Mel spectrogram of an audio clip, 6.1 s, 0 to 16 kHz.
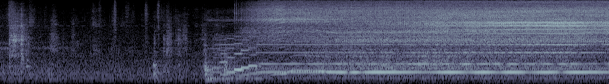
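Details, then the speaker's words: Dental surgical handpiece with a 1.2 mm pilot drill, preparing osteotomy sites for narrow diameter implants on a practice upper maxillary model: high steady whine spinning up and running. "our 1.2 millimeter pilot drill with the proper angulation i'm going to angulate here following the ridge morphology and slowly pumping in and out allowing for nice proper implant position"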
